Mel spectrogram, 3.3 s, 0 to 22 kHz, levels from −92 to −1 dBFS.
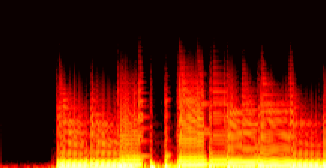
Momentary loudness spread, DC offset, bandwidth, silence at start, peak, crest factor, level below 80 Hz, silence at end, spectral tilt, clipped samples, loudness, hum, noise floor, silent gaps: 5 LU; under 0.1%; 3.1 kHz; 0.55 s; 0 dBFS; 12 dB; -14 dBFS; 0 s; -12 dB/octave; under 0.1%; -15 LUFS; none; -56 dBFS; none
